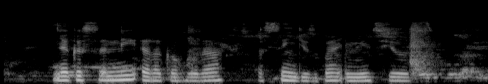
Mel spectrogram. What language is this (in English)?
Kinyarwanda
